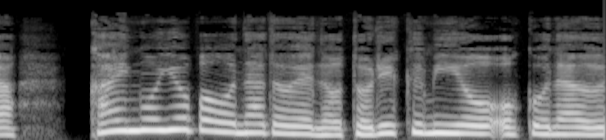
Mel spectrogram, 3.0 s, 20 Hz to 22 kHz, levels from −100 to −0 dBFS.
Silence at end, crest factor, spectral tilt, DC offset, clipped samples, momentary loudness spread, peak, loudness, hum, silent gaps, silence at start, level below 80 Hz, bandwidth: 0 s; 10 dB; -7.5 dB/octave; under 0.1%; under 0.1%; 5 LU; -8 dBFS; -17 LUFS; none; none; 0 s; -66 dBFS; 8.6 kHz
